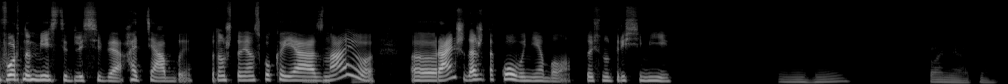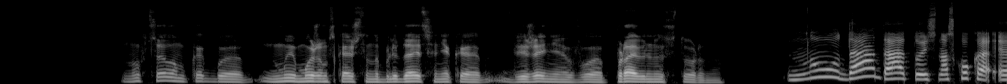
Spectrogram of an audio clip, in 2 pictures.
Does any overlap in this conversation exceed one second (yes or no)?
no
